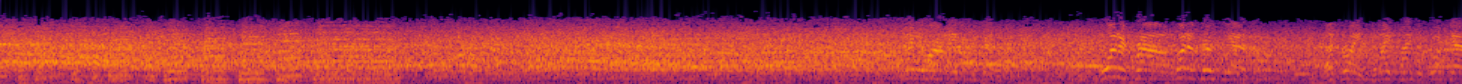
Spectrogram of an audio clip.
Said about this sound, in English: And there's a record-breaking crowd gathered here in Billings at the Albadoo Shrine Temple to witness the championship battle of the week.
